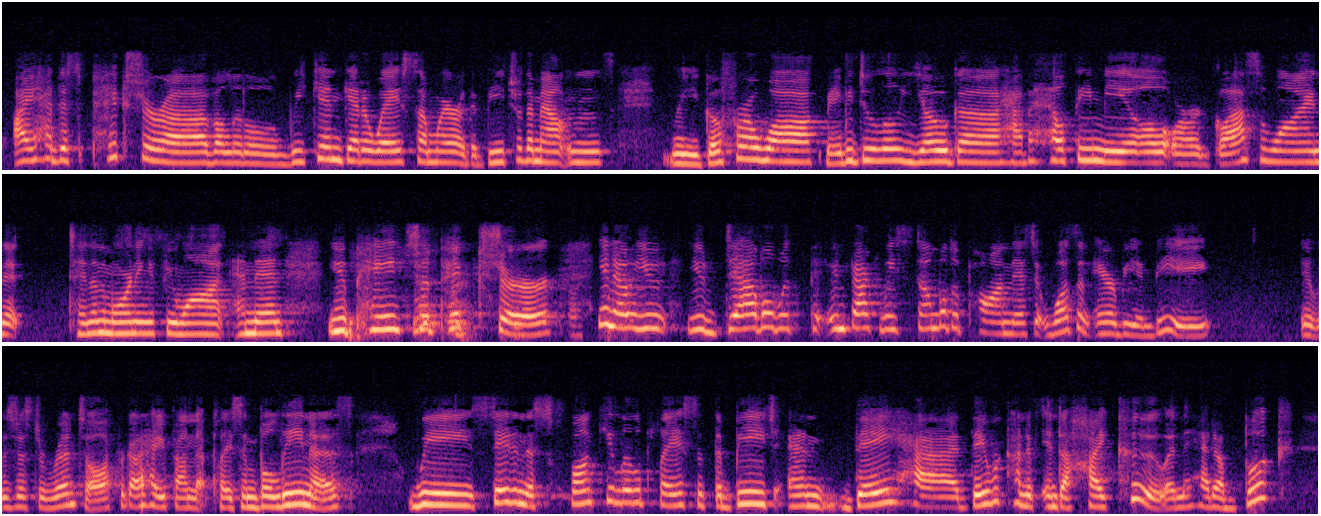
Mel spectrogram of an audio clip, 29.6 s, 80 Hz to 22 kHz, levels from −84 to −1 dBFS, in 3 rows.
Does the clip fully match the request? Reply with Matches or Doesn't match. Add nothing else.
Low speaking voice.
Doesn't match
